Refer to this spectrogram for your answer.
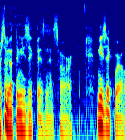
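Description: A man's somewhat breathy voice, very deep and low in pitch. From San Francisco. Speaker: podcast host. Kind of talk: casual chat.

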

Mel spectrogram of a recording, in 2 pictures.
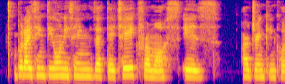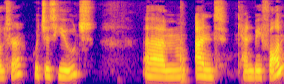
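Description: Very slowly and with long, frequent pauses, a woman speaks in an Irish accent at a medium pitch with fairly even intonation. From Ireland, Cork. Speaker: author. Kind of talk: casual chat.

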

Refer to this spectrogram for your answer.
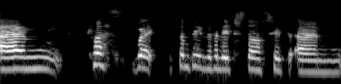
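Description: Her pace is fairly slow. The woman uses ordinary pitch variation. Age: 50s. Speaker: figurative artist. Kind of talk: casual chat.

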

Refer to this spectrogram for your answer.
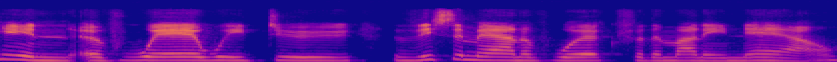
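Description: A woman's fairly high voice with an Australian accent, bright and sharp in tone, over a quiet background. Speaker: boxer and personal trainer. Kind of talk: interview conversation.

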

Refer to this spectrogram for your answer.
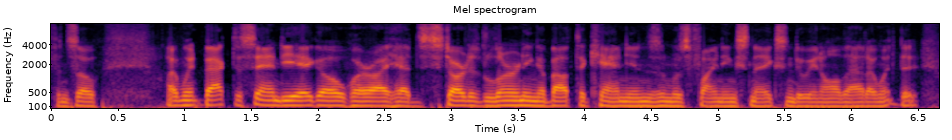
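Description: A man with an American accent, fairly low in pitch with little pitch movement, a slightly mellow tone and a fairly quick pace

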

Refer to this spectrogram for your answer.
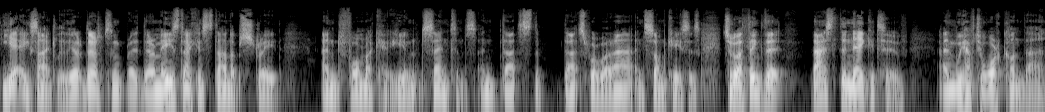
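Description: In an unremarkable speaking voice, a man talks at a fairly quick pace with lively intonation against a quiet background. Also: fairly low pitch for a man. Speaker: radio host, blind tech presenter. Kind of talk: casual interview chat.

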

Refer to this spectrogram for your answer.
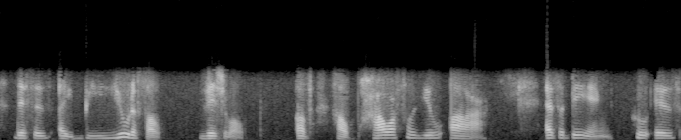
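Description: A woman talks at a very slow pace. Her pitch is very deep and low, with ordinary variation. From California. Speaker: radio host. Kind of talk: radio show hosting, coaching talk. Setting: radio show with callers. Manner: upbeat, enthusiastic.

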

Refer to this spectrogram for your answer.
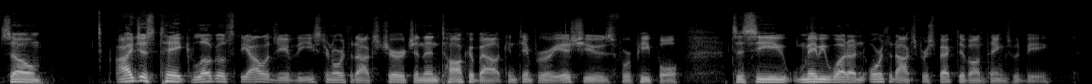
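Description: An unremarkable speaking voice belongs to a man with an American accent, fairly low in pitch with ordinary pitch variation. He speaks at a moderate pace in a very clean recording with a silent background. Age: 30s. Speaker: PhD student and religious YouTuber. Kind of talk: casual interview conversation.

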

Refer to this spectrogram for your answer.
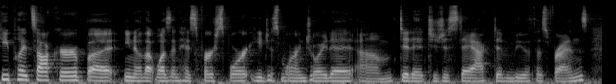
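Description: A woman with a very deep, low voice speaks at a fairly quick pace, showing vocal fry. Her intonation stays fairly even. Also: hardly any pauses. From New Jersey, US. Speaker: professional soccer player. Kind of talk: casual interview.

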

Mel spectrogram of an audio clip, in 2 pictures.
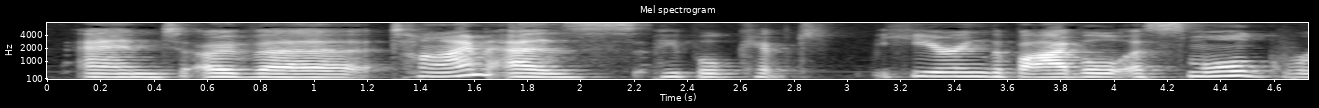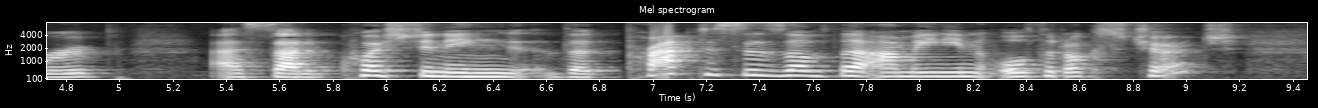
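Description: Her bright, sharp voice at a medium pitch, a woman with an Australian accent speaks at a fairly slow pace with hardly any pauses and ordinary pitch variation. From Australia, Sydney. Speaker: church ministry worker. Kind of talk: interview.

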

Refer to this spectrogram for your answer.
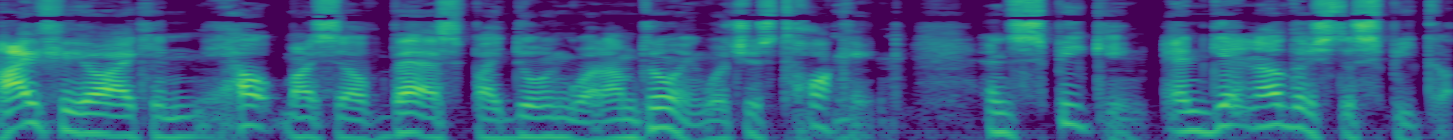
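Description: The delivery is a normal speaking voice at a fairly slow pace, with lively intonation. The recording is very clean, with a silent background. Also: man, medium pitch for a man. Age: 60s. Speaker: podcast host. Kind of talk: personal monologue. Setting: at home.

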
